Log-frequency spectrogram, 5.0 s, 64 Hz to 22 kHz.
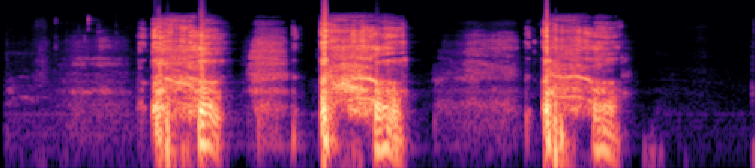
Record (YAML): cough_length: 5.0 s
cough_amplitude: 32768
cough_signal_mean_std_ratio: 0.4
survey_phase: alpha (2021-03-01 to 2021-08-12)
age: 65+
gender: Male
wearing_mask: 'No'
symptom_none: true
smoker_status: Ex-smoker
respiratory_condition_asthma: false
respiratory_condition_other: false
recruitment_source: REACT
submission_delay: 2 days
covid_test_result: Negative
covid_test_method: RT-qPCR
